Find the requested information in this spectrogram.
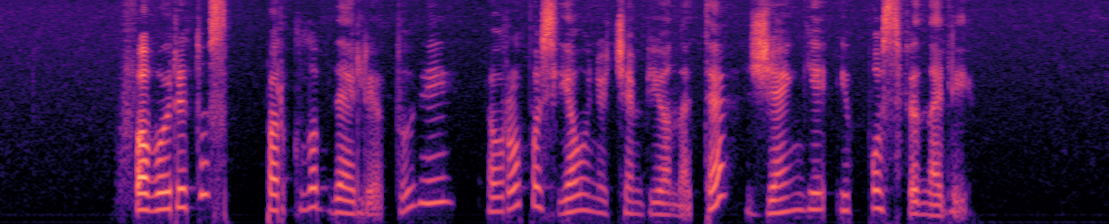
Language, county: Lithuanian, Vilnius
